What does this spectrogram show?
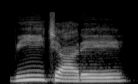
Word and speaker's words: विचारे: सवितर्क विचारे पूर्वे ए बहुत से लोग इसके उच्चारण करने में विचार बोल देते हैं। जो सामान्य विचार शब्द होता है उसमें छोटी मात्रा होती है। पर यहां पर सूत्रकार ने बड़ी मात्रा दी है।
